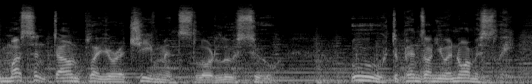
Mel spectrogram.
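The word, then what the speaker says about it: Lü Su: You mustn't downplay your achievements, Lord Lu Su.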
